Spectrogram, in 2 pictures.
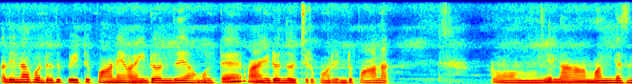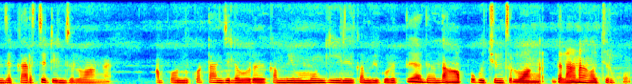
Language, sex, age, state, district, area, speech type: Tamil, female, 30-45, Tamil Nadu, Mayiladuthurai, rural, spontaneous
